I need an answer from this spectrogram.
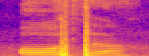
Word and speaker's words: author: that that word um au words have two possibilities they can either be horsey like uh or they can be Clocky so we've got uh horsey ones like Authur Authur and we've got Clocky ones like uh Australia Austria so we've got this one is a kind of horsey one author so the next one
